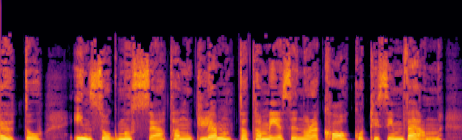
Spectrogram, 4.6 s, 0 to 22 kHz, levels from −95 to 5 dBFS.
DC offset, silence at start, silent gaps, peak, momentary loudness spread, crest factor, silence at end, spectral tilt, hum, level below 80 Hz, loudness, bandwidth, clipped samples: under 0.1%; 0 s; none; 0 dBFS; 6 LU; 12 dB; 0.2 s; -3.5 dB/octave; none; -56 dBFS; -12 LUFS; 16.5 kHz; under 0.1%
